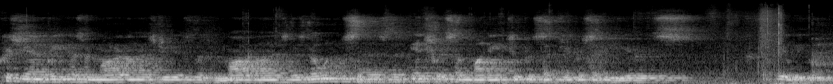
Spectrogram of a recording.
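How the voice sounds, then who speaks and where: A man with an American accent, fairly low pitch, fairly even intonation and a fairly quick pace, amid noticeable background noise and audible room echo. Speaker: panel speaker on religion and Islam. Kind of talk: conference panel answer.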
